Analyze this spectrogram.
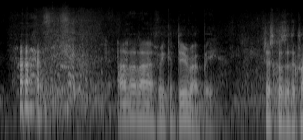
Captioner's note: laughs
